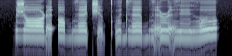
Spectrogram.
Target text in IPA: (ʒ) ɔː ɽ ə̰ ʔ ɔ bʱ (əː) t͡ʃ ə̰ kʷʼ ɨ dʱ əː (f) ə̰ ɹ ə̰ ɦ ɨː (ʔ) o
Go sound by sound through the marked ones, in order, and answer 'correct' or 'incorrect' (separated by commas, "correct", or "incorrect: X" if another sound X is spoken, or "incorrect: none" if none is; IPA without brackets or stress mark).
correct, correct, incorrect: bʱ, incorrect: ɦ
